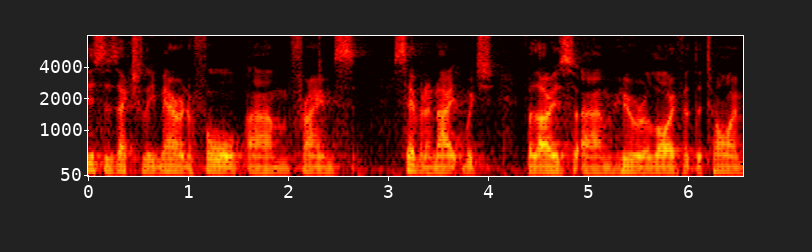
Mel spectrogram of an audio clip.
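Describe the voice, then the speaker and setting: A man speaks with an Australian accent. Room echo is audible. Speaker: space artist. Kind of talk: conference presentation. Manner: halting, many ums.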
